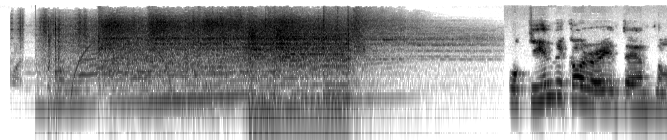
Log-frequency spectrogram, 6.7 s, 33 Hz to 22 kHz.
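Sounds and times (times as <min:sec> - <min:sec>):
speech: 0:00.1 - 0:01.0, 0:05.1 - 0:06.6
short racing jingle for an IndyCar segment: 0:00.4 - 0:04.3.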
